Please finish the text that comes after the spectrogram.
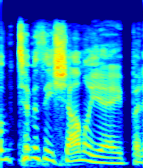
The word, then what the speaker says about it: Chalamet: Also, I call him Timothy Chalamet, but it's just Chalamet. Timothy Chalamet. It's just Chalamet, like Shalimar. Timothy Chalamet, that great group from the Gwyneth 80s.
